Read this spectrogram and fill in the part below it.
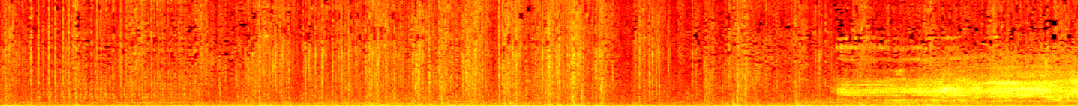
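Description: Heavy boots thud on a metal floor.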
